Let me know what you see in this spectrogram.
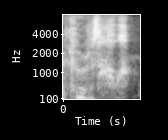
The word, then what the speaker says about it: Kurosawa: Akira Kurosawa.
